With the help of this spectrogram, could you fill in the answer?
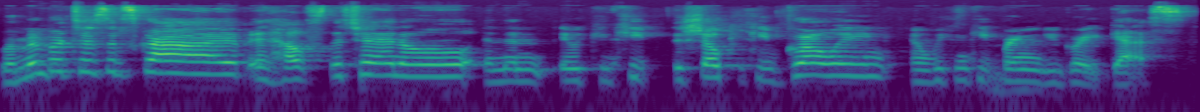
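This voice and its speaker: A woman's voice: high-pitched, lively intonation, a little fast. A woman hosting an interview show, talking casually and laughing often between her lines. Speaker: podcast host.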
